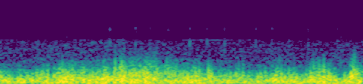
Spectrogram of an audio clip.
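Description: Wind buffeting the microphone of a camera on a moving bicycle: a steady low rushing noise, with road noise from the ride underneath.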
